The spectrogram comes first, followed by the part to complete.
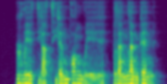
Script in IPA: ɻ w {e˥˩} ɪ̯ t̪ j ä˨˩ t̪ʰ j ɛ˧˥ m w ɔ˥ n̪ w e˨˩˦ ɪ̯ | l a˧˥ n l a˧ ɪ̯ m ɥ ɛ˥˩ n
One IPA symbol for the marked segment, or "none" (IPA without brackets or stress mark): e˥˩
